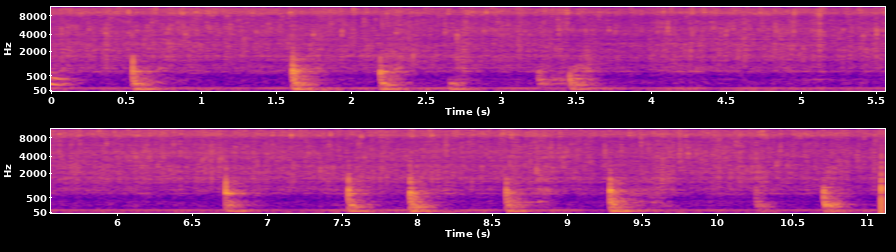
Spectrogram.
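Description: Coconut milk reducing to latik sizzles and crackles steadily in hot oil, with a dozen sharp scraping stirs spaced irregularly through the frying.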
